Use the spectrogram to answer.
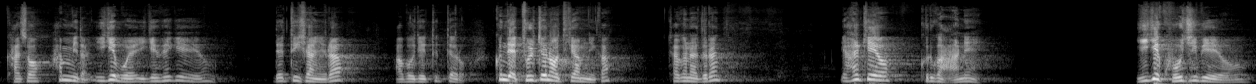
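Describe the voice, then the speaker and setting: Bright-voiced priest preaching in a hall. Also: male voice, a little high, expressive, normal speed, pauses often. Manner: asks the congregation questions and answers them himself; acts out short quoted lines. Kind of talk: sermon. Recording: long hall reverb.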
